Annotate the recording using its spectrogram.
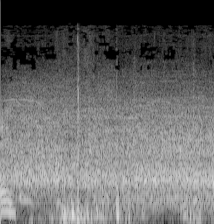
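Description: Steady football-stadium crowd noise, with a couple of short, faint knocks about a second in.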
